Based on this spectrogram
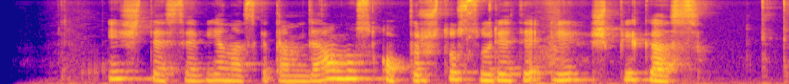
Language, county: Lithuanian, Panevėžys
